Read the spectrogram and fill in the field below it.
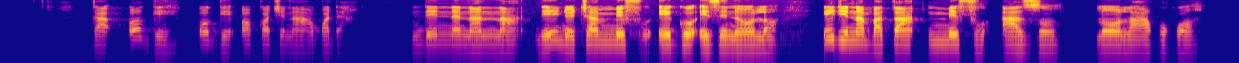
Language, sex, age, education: Igbo, female, 46-60, tertiary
